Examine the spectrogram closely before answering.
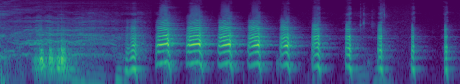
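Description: An older man laughs loudly and heartily.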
